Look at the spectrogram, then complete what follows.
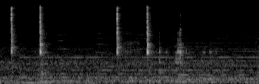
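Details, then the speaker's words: Whale Watermaster FP0814 caravan water pump, pressure switch pressed and released by hand during pump-head reassembly: crisp sharp clicks, mostly in pairs, each clean, showing the pressure switch works normally. "make sure that this is still present and it's in there and there's a slot and you can check it by pressing and listening"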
